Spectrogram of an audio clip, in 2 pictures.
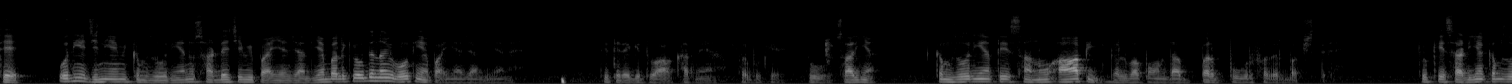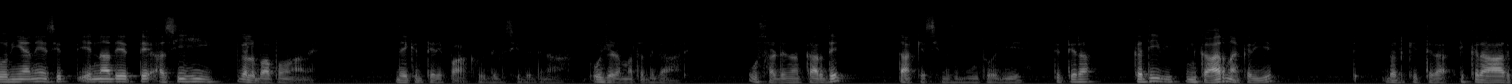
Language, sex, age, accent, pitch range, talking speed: Hindi, male, 40-59, native, 95-120 Hz, 140 wpm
